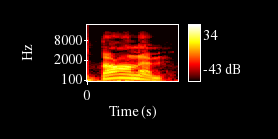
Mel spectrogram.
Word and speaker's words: Barholm: It's spelled Barome, but it's pronounced by people around here as Barnum, and it's part of the parish of Barnum and Stowe.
